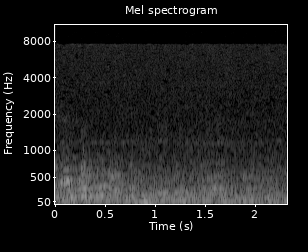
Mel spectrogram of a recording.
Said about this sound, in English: Where are you going to go in this rain, silly?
